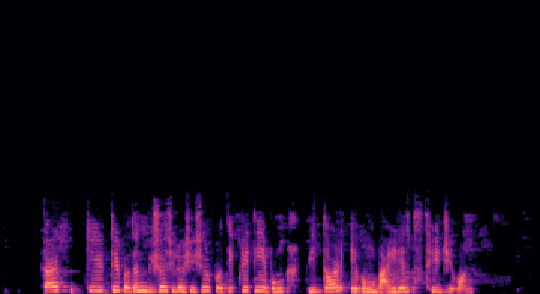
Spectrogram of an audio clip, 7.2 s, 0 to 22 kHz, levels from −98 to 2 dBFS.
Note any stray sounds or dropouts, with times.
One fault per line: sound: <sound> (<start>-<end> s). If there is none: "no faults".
no faults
